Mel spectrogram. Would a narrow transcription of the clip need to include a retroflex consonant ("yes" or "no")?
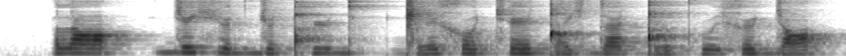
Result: no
